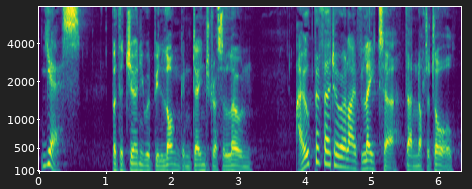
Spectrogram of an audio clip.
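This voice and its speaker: A man's voice: on the low side, animated, moderate pace, dark tone. A man voicing a reserved zebra mother who speaks formally and steadily, with sorrow held in. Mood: composed.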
